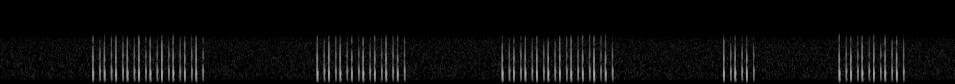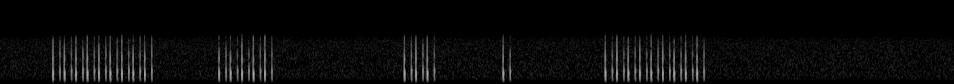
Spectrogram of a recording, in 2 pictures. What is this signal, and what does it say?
Pulse dialling, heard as clicks on a phone line, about 9 pulses a second. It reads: 0 8 0 3 6 9 5 3 1 9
